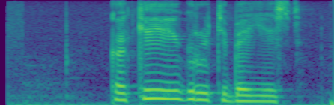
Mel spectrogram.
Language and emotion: Russian, neutral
